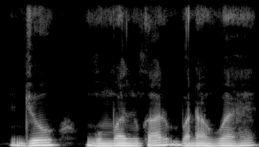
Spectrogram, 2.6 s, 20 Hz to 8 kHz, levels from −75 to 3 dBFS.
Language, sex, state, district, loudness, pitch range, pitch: Hindi, male, Jharkhand, Ranchi, -14 LUFS, 120-135 Hz, 125 Hz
